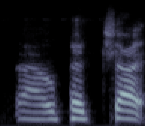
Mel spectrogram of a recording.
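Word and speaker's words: upekṣā: It's upeka in Pali and upeksha in Sanskrit. Upeksha? Upeksha in Sanskrit, but upeka in Pali. It's pronounced just right.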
